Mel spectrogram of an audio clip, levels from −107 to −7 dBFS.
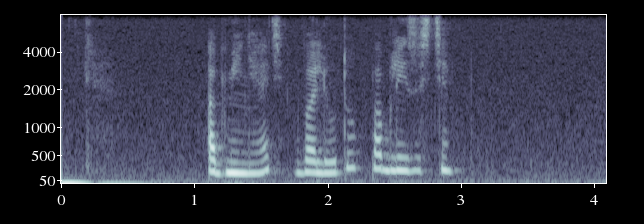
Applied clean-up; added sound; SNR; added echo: none; none; none; none.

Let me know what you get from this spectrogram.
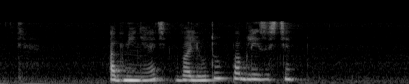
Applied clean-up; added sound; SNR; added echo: none; none; none; reverberation time 0.2 s.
